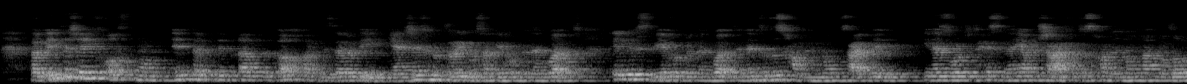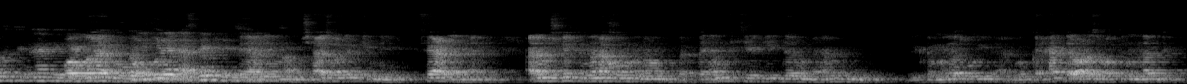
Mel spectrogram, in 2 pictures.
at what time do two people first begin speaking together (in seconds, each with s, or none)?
12.5 s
